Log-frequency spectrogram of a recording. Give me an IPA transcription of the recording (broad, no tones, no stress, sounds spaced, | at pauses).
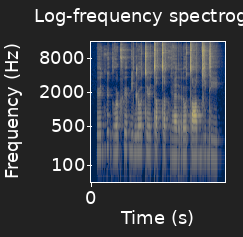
ø d ɠ ø ɡʱ o ʈʰ ø ɓ i d ɳ o t ø t ɯ d tˤ y d ɡʱ æ r o t ɑ d d͡ʑ i d i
